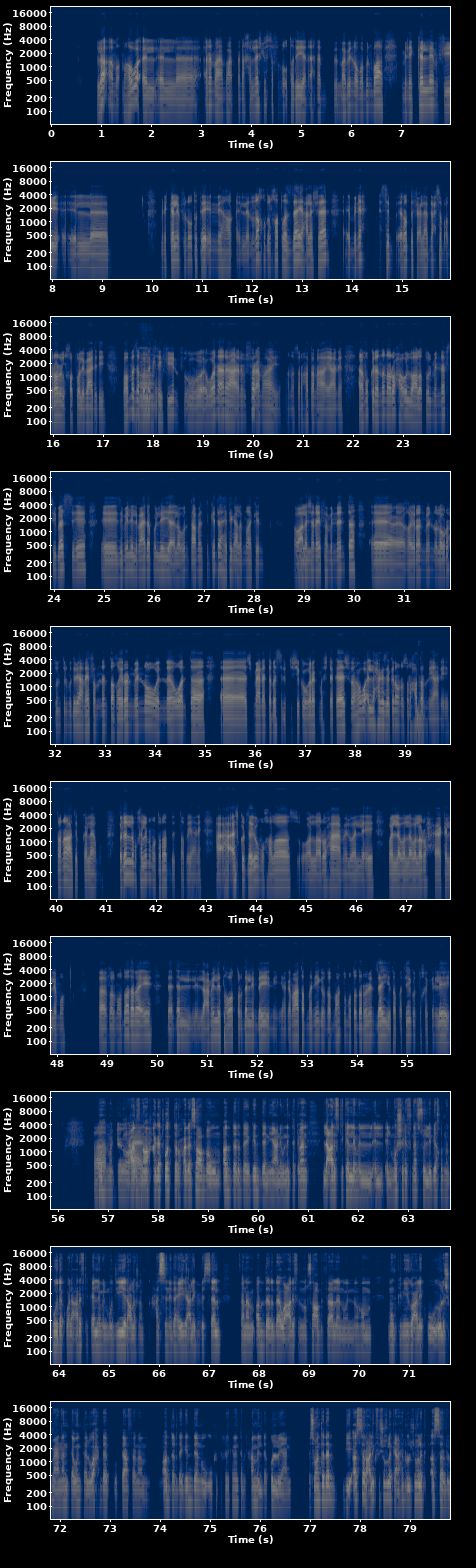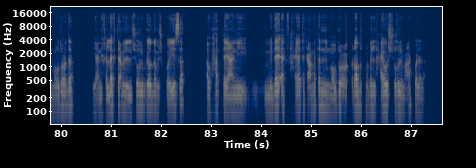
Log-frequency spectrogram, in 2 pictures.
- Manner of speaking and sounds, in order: other background noise; tapping; tsk
- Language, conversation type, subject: Arabic, advice, إزاي أواجه زميل في الشغل بياخد فضل أفكاري وأفتح معاه الموضوع؟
